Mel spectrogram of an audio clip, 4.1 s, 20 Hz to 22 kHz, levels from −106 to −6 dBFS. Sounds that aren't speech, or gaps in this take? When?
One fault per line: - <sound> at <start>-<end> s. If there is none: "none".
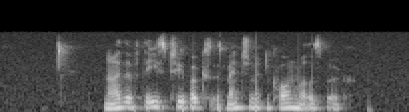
none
